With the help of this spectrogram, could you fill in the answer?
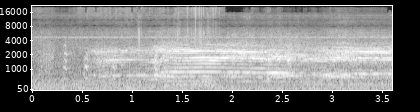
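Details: Sheep bleating among a group, wavering harmonic calls overlapping one another, with people talking over them and a steady background hum.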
